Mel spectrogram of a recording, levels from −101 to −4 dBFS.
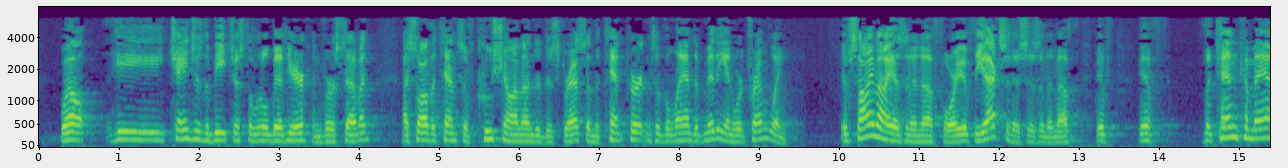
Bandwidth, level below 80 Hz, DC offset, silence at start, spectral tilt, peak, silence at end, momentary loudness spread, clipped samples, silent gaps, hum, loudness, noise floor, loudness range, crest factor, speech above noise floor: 6.6 kHz; -64 dBFS; under 0.1%; 0.3 s; -5 dB/octave; -2 dBFS; 0 s; 10 LU; under 0.1%; none; none; -22 LUFS; -62 dBFS; 4 LU; 20 dB; 40 dB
